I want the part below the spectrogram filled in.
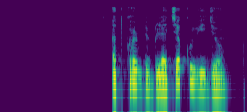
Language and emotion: Russian, neutral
